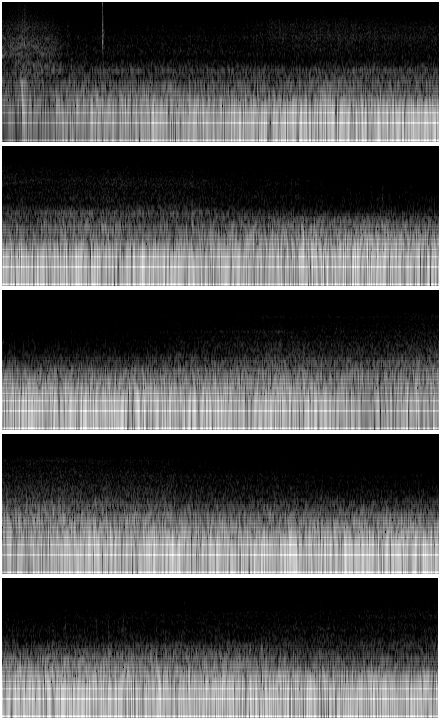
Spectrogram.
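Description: PDQ SurfLine automatic car wash machinery running over the car, heard from inside the cabin as a loud, steady low rumble and rush. It builds up over the first few seconds and then holds.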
